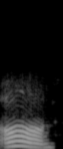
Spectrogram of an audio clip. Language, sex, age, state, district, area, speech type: Assamese, female, 30-45, Assam, Sivasagar, rural, conversation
